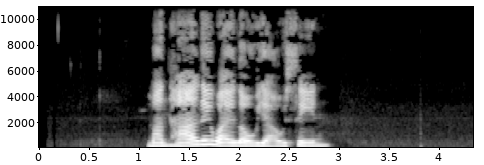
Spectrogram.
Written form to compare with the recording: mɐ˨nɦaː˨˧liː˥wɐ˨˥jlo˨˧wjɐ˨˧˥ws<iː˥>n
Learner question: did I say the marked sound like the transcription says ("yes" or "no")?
yes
